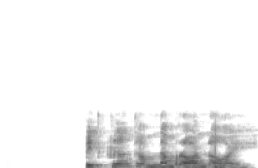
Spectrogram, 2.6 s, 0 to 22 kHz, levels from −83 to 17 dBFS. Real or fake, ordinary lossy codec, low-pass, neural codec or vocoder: real; none; none; none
